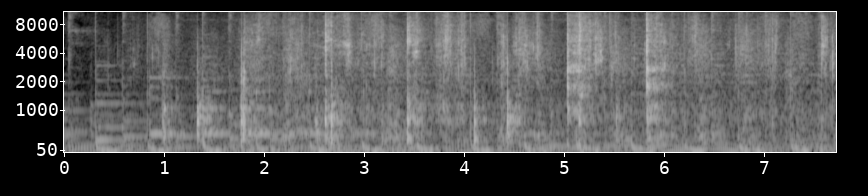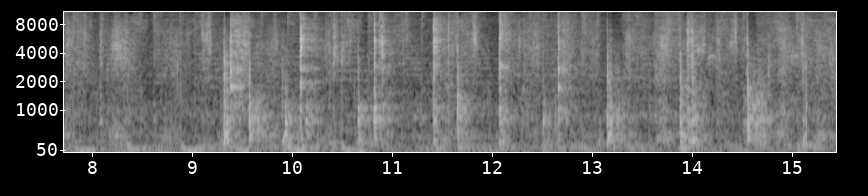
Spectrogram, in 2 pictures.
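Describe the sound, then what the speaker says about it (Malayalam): Boiled potatoes for aloo bonda are mashed in a pot with a steady run of close, soft squelching knocks and scraping taps, repeated in an uneven rhythm with no talk. "നമ്മൾ ബോയിൽ ചെയ്ത് വെച്ചിരിക്കുന്ന പൊട്ടറ്റോ നമുക്കൊന്ന് ഉടച്ചെടുക്കാം"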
